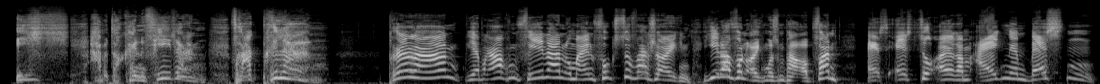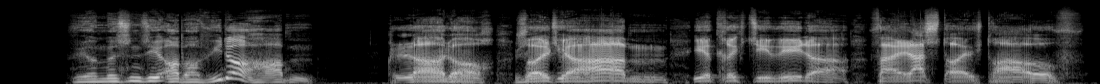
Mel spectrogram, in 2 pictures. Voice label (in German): Trickstimme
